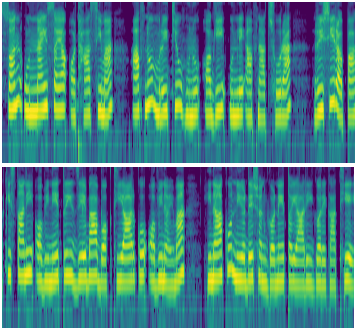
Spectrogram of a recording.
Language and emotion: Nepali, neutral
